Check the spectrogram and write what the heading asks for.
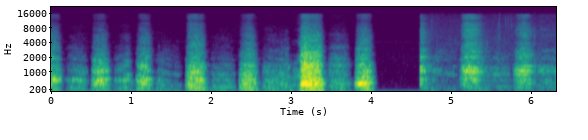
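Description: Loud, exaggerated snoring: a quick string of short snorts, the loudest about three seconds in.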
